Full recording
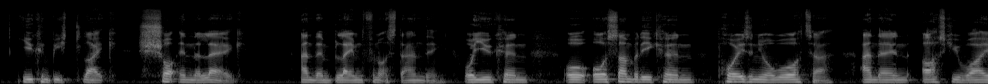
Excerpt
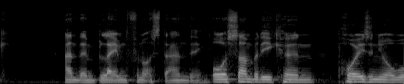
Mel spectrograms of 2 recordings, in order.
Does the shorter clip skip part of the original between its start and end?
yes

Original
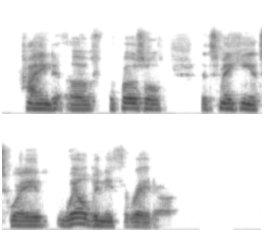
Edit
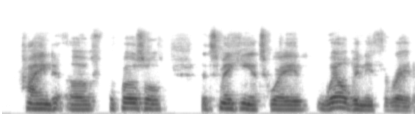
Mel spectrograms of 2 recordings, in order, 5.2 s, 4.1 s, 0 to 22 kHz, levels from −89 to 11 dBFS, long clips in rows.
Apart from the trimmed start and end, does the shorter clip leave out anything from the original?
no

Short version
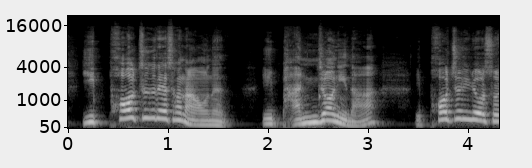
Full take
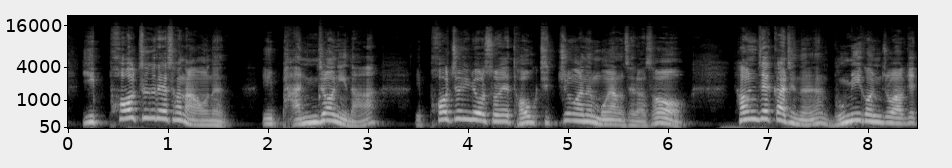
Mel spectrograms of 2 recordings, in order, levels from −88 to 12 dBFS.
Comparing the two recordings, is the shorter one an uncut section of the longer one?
yes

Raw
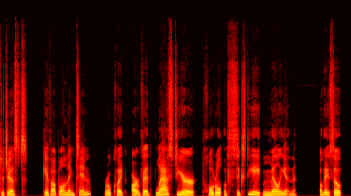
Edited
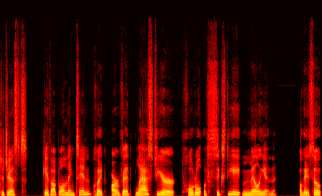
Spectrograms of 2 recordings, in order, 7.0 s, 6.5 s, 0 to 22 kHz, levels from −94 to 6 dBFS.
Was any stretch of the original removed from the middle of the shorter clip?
yes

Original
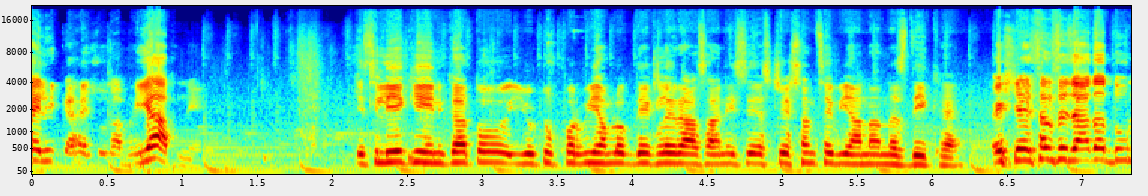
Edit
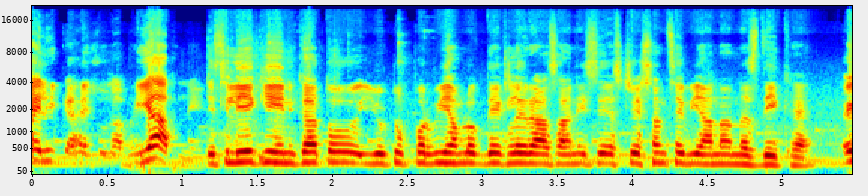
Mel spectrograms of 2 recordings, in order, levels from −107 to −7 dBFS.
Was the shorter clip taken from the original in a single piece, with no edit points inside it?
no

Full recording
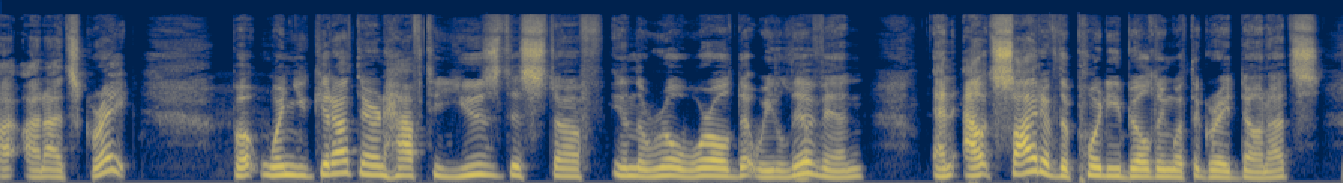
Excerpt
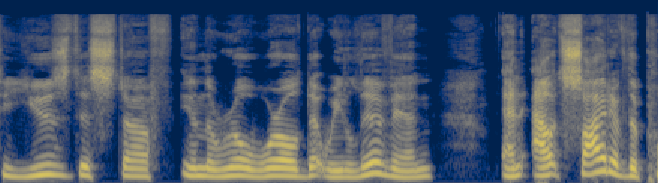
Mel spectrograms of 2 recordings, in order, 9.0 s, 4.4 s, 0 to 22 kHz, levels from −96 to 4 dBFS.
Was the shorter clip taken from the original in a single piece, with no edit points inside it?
yes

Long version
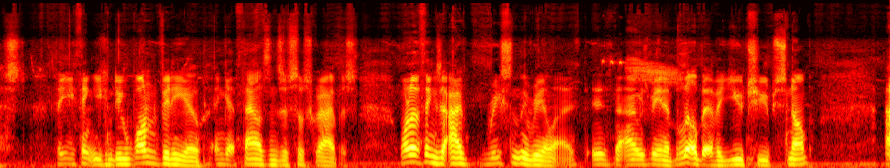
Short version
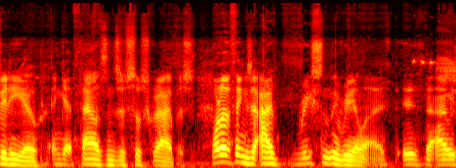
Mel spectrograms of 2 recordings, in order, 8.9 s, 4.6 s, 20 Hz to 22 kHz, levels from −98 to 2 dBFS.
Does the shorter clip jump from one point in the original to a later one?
yes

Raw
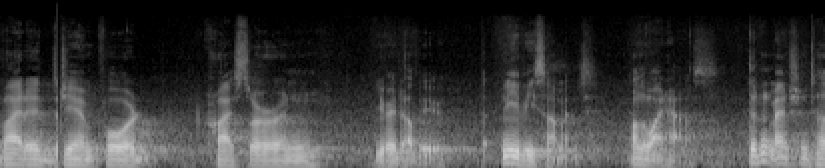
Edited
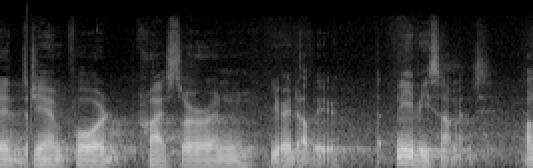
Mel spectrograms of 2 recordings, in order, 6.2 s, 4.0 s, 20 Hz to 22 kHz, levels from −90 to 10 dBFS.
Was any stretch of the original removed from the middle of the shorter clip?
yes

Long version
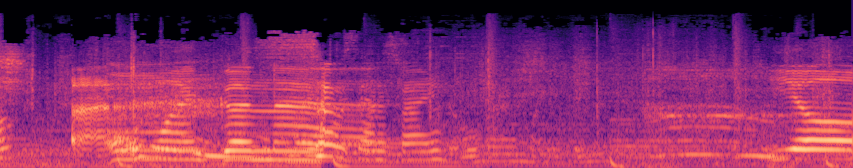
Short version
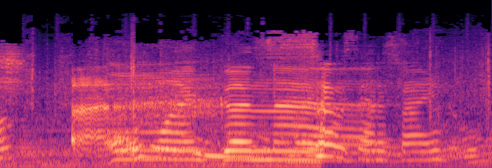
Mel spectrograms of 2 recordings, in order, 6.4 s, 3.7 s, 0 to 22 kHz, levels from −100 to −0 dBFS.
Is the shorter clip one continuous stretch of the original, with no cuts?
yes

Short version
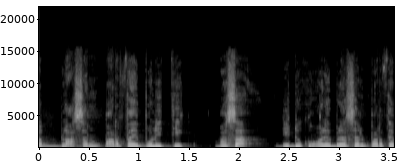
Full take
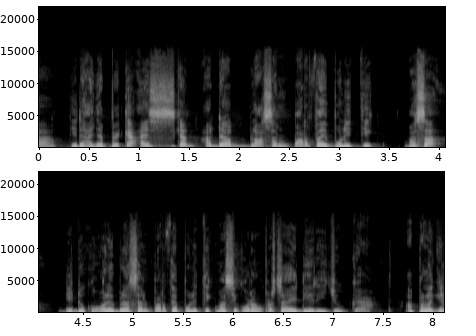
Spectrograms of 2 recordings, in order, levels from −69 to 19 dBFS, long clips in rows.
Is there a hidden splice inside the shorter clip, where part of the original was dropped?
no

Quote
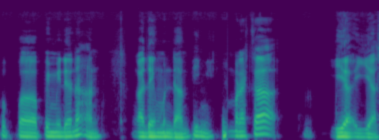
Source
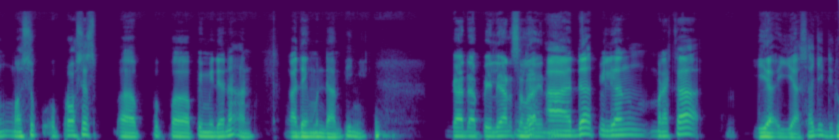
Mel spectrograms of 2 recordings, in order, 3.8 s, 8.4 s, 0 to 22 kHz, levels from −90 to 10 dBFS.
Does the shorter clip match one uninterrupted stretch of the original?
no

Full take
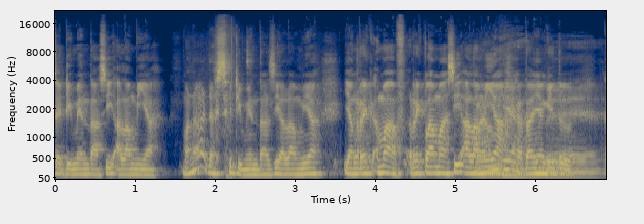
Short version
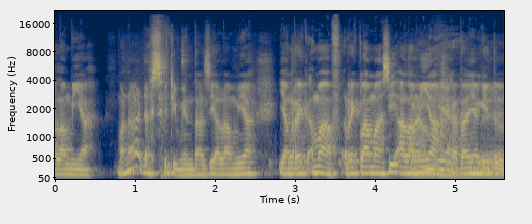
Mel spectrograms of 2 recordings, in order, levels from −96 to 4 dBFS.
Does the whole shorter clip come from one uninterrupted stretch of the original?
yes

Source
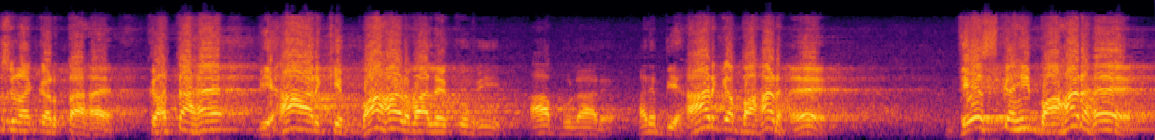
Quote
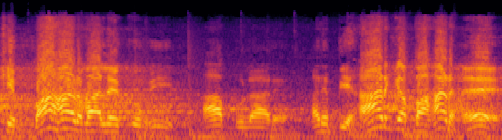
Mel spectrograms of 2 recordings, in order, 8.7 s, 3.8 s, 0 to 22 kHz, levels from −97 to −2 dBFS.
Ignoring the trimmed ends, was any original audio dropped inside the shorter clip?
no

